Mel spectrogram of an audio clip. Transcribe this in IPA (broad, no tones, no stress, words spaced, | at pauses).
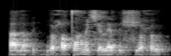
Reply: ada piɡ͡buħu tˤĩzĩ ɕə˞lɛpu ɕuħu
